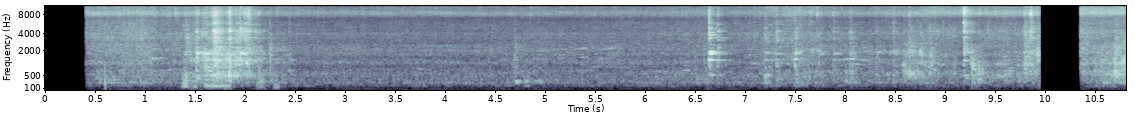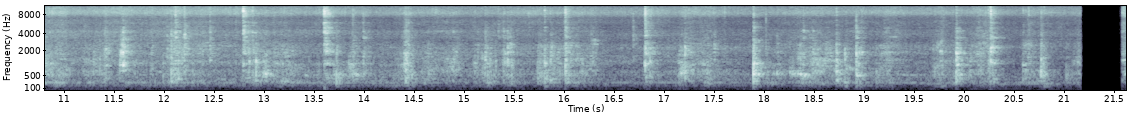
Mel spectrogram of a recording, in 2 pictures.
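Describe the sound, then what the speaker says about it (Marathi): Crabs sizzle and fry in a spicy masala in a pan while being stirred, with steady hissing, scraping and clinking of a utensil against the metal, close and fairly loud, with no talking. "मी आता याच्यात खेकडे सोडत आहे, ते परतून घेऊयात मसाल्यांमध्ये."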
